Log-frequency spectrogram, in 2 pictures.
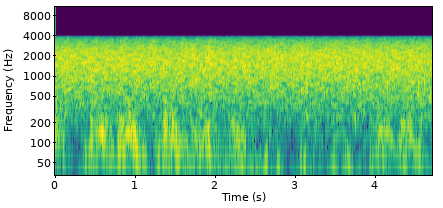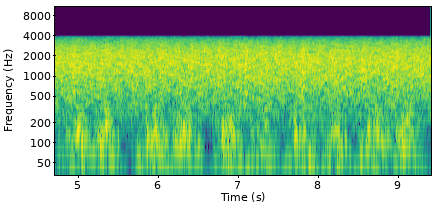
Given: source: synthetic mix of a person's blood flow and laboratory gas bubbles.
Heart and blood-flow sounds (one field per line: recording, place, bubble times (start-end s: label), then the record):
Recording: Doppler ultrasound of blood flow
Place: precordium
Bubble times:
3.71-3.79 s: bubbles
4.52-4.73 s: bubbles
From the record:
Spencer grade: 2 (many but less than half of the cardiac periods contain bubble signals, singularly or in groups)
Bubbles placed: anywhere in the cardiac cycle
